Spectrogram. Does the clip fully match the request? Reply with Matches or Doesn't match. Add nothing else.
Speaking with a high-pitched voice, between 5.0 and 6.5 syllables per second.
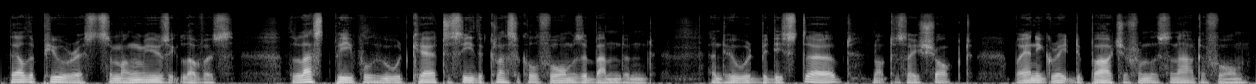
Doesn't match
